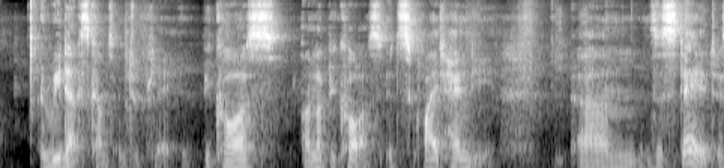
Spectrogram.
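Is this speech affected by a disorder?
No.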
